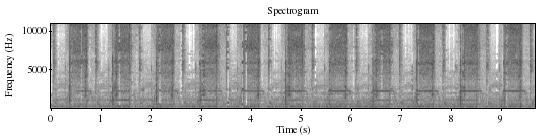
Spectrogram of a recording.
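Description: FSCC06 micro spray gun spraying coating material in short pulses, a sharp hiss each time with a click as it opens and shuts, repeating in a steady rhythm of about one to two a second over a steady mechanical running noise.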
